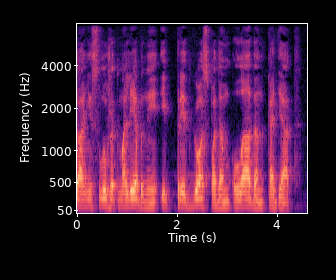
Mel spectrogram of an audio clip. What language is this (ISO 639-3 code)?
rus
